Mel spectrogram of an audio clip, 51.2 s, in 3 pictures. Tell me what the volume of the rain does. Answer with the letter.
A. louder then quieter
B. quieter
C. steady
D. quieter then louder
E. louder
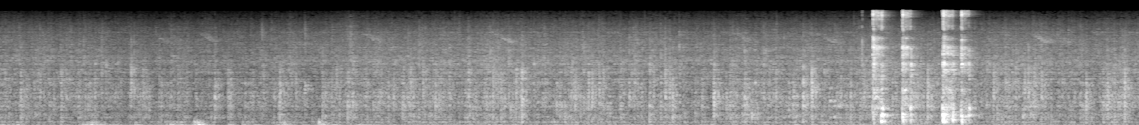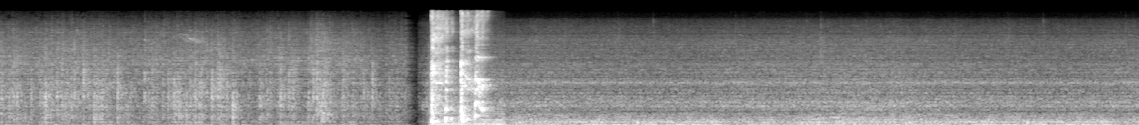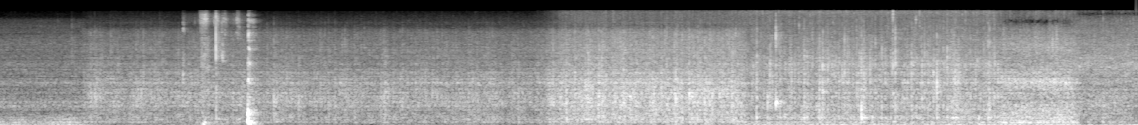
E.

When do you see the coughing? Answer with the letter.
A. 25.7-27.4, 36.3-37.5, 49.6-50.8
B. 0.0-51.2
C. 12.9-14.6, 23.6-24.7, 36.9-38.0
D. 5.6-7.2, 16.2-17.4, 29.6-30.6
C.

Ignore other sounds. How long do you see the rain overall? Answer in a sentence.
The rain can be heard for 51 seconds in total.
